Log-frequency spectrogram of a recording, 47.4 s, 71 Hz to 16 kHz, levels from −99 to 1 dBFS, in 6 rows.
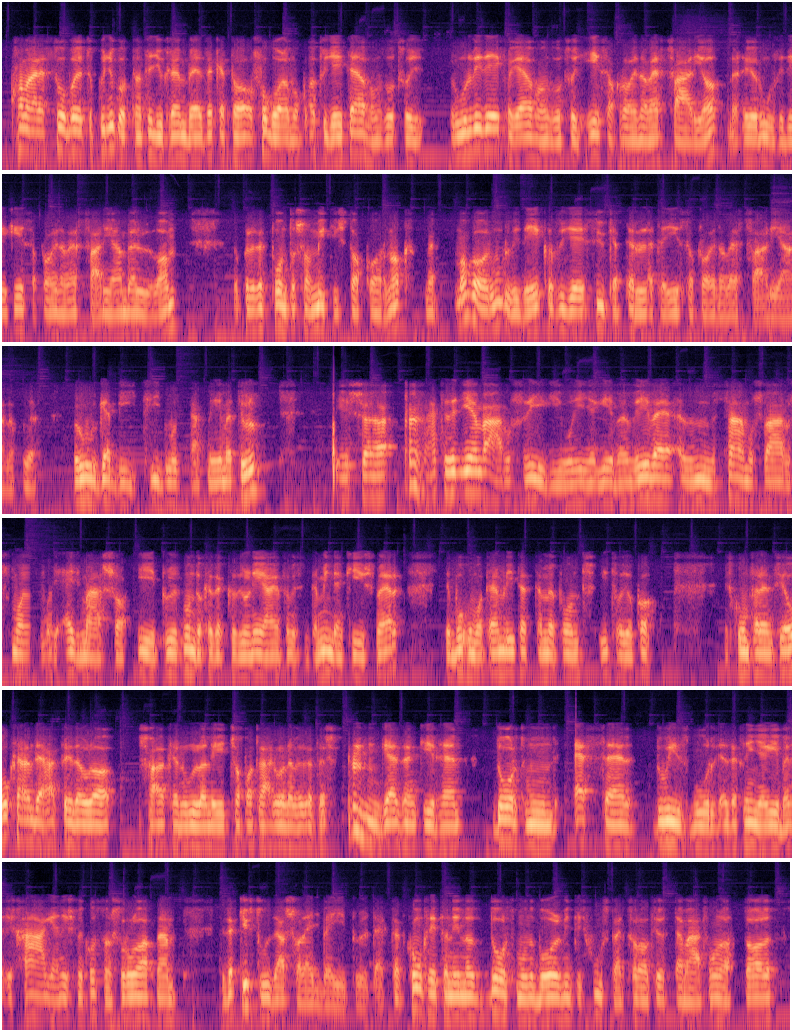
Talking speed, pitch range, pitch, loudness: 150 wpm, 100-110 Hz, 105 Hz, -17 LUFS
